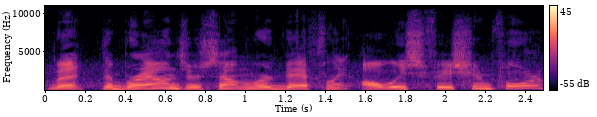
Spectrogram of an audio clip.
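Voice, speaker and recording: In a dry, close sound with no echo, a man talks at a very fast pace in a high pitch. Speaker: fishing guide. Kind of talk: casual chat. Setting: outdoors. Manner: animated.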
